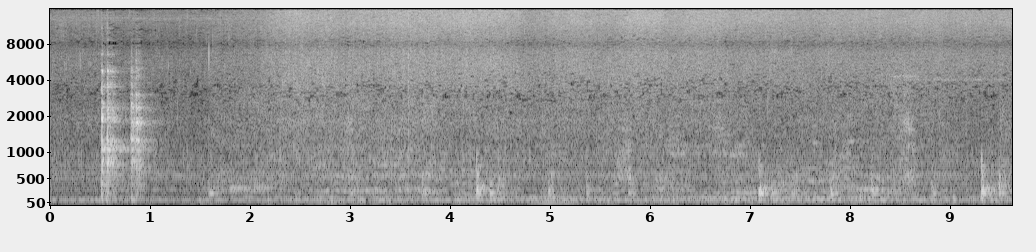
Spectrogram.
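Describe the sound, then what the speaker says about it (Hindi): Spices and tomato fry in a pan for a chicken and capsicum curry, giving a steady, close sizzling hiss throughout, with a couple of sharp utensil knocks at the start and light stirring scrapes after. "इनको सारे मसालों को अच्छी तरह से भून लेना है।"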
